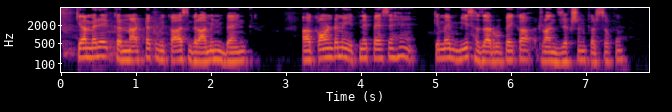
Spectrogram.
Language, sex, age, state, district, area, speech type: Urdu, male, 18-30, Uttar Pradesh, Ghaziabad, urban, read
